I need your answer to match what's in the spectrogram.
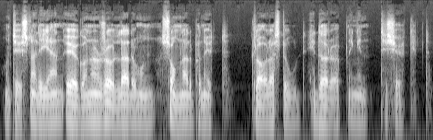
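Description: A man reading a novel aloud as narrator, in measured, even storytelling. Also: low-pitched, no room sound, studio quality. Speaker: audiobook narrator. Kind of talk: scripted narration.

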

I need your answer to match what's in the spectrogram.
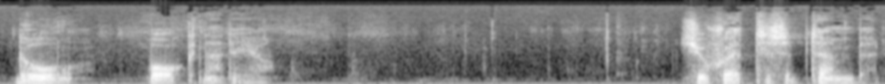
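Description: A man reading a first-person diary aloud in a quiet, measured, somber way. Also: low-pitched, level tone, breathy edge, no room sound. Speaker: audiobook narrator.

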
